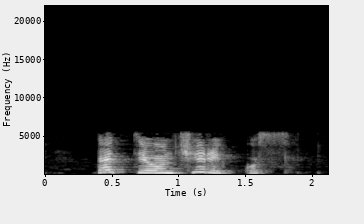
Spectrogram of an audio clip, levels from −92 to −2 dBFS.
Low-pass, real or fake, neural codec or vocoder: 5.4 kHz; real; none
